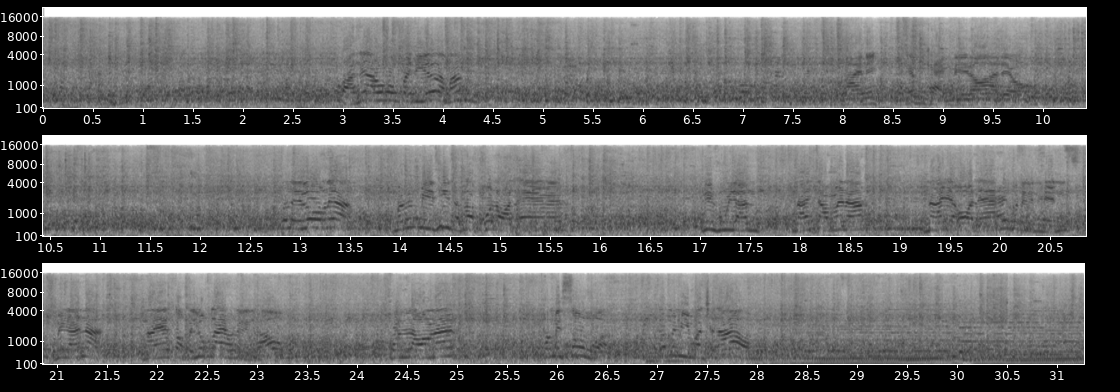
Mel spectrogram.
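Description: Train running on the rails, heard from inside a passenger carriage: a steady rumble with wheel clatter over the track. Music comes in near the end.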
